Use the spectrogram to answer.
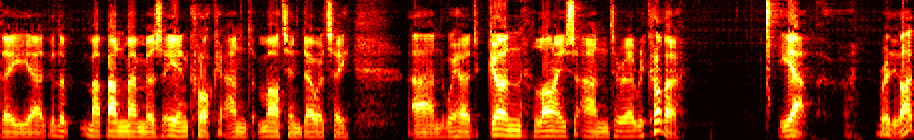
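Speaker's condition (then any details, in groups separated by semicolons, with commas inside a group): No condition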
